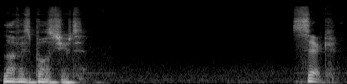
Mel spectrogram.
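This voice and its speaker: A man's voice: medium pitch, very slow, breathy edge. A young man giving casual gameplay commentary as a streamer, playfully shifting between baby talk and muttering. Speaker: game streamer.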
